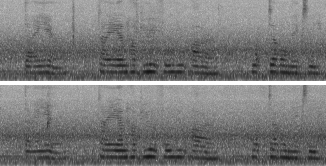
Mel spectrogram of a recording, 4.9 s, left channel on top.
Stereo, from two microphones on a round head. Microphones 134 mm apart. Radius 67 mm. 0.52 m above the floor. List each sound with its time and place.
0.4 s a woman speaking: 10° right (ahead or behind), 1.6 m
